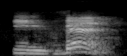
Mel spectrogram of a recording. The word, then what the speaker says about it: event: one he vent event you hear I'm putting the emphasis or the on the second syllable event so we tried event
